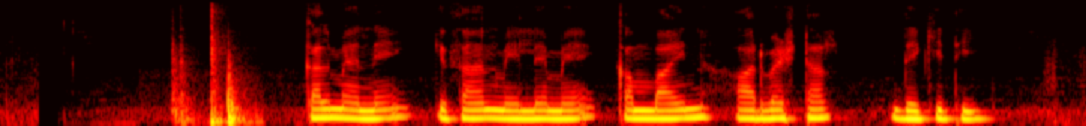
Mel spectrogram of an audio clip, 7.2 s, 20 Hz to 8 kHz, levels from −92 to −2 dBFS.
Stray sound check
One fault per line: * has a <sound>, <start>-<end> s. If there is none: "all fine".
* has a squeak, 1.1-1.8 s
